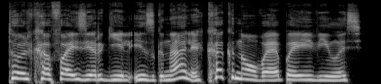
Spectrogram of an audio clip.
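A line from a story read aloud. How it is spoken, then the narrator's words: Laughing girl. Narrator (Russian): рассмеялась девушка позади меня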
